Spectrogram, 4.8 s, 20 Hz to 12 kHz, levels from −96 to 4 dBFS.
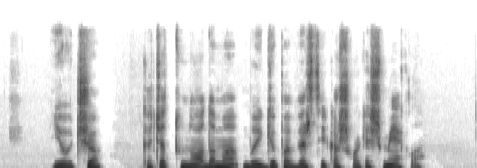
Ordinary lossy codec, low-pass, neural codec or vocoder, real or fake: MP3, 96 kbps; 9.9 kHz; none; real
